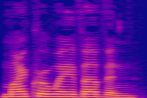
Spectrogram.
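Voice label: "koala bear", English, British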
